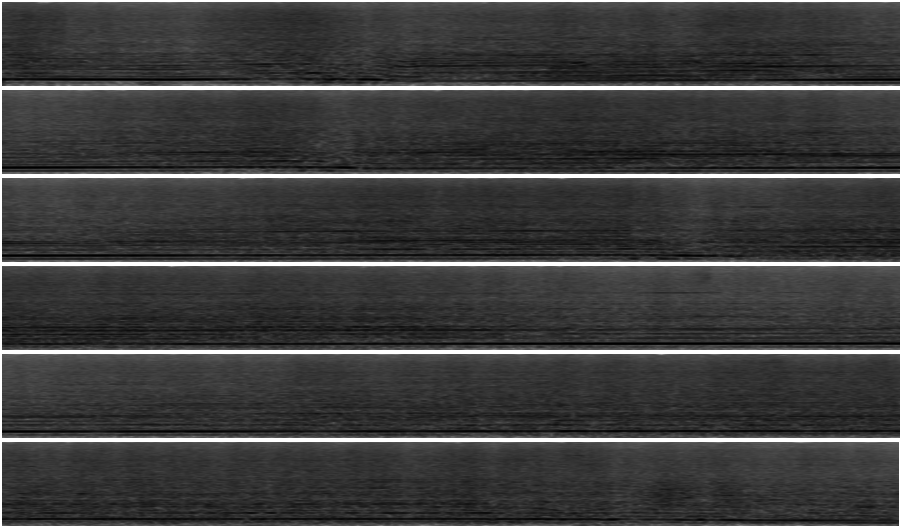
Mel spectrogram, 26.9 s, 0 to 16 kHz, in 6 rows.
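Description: BMW E30 318iS rally car's four-cylinder engine heard from inside the cabin, accelerating hard with the pitch climbing in each gear and upshifts about 2, 6 and 12 seconds in. It then holds high revs flat out for a long stretch before easing off near the end.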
